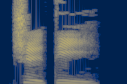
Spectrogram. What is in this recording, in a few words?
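"质地", Mandarin Chinese; hsk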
